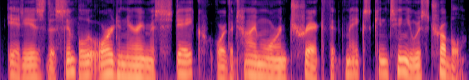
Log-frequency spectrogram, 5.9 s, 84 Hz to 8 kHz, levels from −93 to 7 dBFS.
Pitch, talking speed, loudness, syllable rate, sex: 105 Hz, 155 wpm, -18 LUFS, 4.4 syllables/s, male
